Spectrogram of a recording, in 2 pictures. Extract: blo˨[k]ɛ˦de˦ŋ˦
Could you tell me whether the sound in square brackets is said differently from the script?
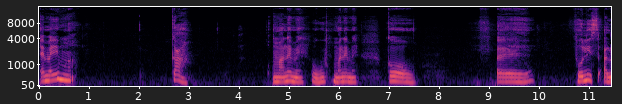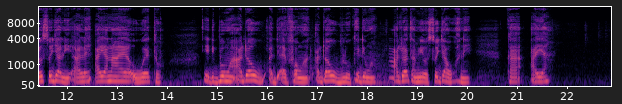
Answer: no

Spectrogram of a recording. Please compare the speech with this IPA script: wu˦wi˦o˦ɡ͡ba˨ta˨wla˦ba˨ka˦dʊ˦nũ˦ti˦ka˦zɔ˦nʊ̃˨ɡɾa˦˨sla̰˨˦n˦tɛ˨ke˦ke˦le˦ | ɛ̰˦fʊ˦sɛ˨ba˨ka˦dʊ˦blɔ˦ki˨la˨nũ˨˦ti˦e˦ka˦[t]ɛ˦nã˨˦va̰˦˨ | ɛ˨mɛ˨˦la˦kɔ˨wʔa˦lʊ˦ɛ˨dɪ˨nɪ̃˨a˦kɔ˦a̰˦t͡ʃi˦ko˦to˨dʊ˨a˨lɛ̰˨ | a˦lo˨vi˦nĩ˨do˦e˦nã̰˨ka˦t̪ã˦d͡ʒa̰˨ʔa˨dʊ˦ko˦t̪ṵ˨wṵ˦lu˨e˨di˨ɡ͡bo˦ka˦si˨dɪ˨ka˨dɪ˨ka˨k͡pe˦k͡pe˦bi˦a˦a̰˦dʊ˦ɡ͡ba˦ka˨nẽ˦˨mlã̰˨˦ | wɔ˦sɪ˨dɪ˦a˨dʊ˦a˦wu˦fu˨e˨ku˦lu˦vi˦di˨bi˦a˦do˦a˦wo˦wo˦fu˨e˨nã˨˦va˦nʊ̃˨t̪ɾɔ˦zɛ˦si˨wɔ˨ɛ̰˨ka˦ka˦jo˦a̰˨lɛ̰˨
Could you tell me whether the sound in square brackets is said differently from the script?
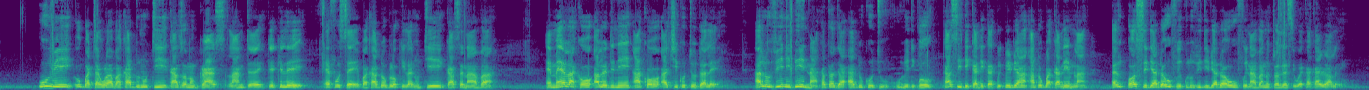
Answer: yes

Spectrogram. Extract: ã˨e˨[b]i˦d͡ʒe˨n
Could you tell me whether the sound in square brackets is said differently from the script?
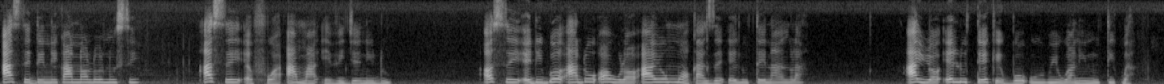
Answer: yes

